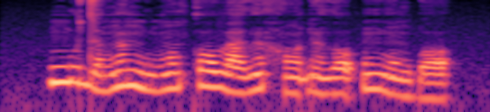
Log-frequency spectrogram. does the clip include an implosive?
yes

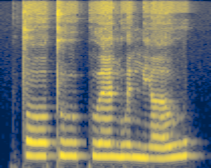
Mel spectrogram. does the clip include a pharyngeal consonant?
no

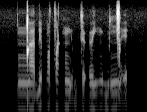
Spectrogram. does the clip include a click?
yes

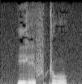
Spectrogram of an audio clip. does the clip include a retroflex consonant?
yes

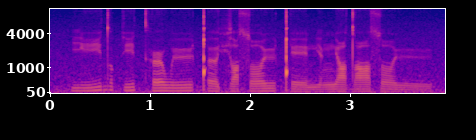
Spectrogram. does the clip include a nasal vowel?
no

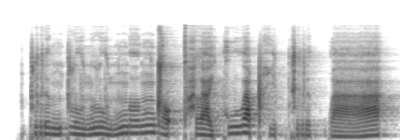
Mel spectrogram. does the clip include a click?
no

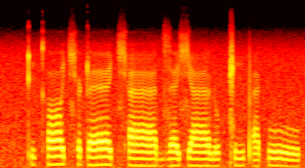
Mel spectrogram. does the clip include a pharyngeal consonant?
no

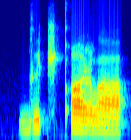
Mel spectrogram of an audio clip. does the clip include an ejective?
yes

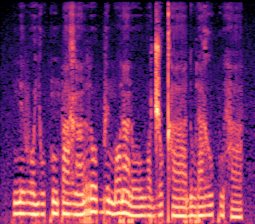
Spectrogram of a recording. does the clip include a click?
no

